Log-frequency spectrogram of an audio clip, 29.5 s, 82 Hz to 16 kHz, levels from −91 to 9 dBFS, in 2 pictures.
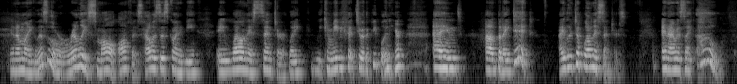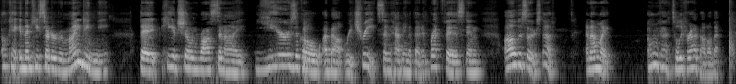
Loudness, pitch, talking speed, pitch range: -28 LUFS, 205 Hz, 170 wpm, 180-235 Hz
